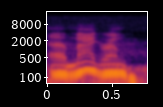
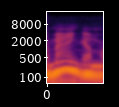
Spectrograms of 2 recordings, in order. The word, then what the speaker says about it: Mangum: 27-yard field goal by Dusty magrum or Mangum rather to correctly pronounce his name Mangum who is from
